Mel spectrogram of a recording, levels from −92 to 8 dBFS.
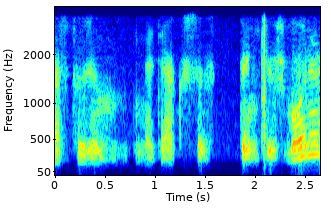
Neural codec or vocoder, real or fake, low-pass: vocoder, 22.05 kHz, 80 mel bands, WaveNeXt; fake; 3.6 kHz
